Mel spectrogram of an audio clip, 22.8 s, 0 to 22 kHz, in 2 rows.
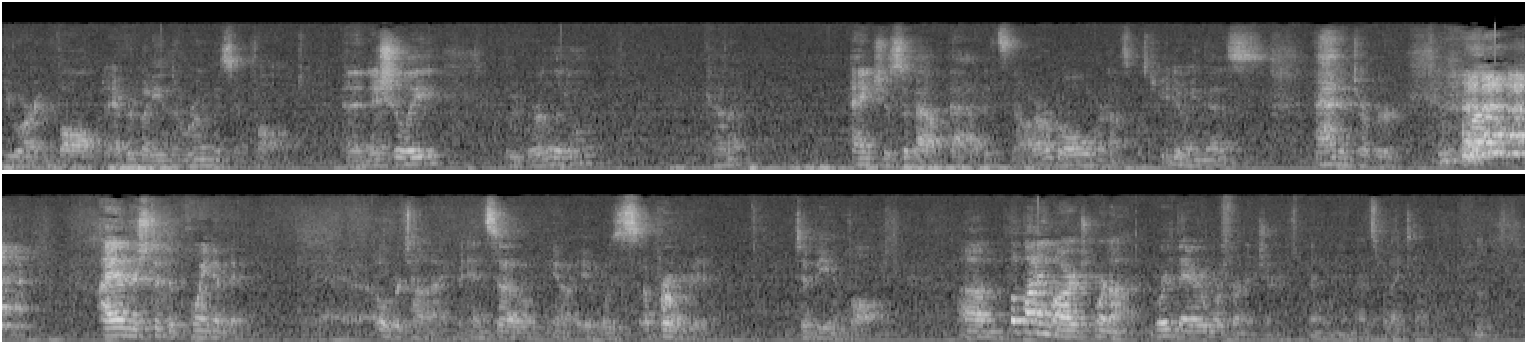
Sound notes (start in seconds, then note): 10.7 laughter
